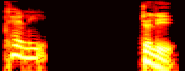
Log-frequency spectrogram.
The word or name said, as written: Tilli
